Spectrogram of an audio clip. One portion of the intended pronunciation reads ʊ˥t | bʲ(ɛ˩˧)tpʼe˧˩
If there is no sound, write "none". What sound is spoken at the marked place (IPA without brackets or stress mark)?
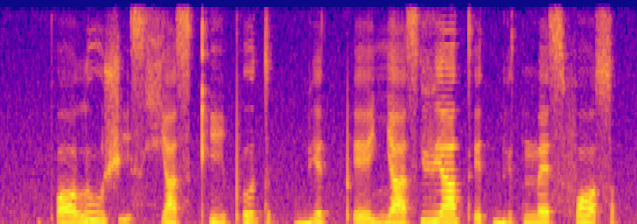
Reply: ɛ˩˧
